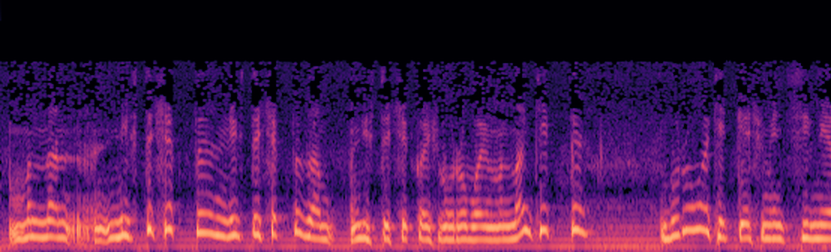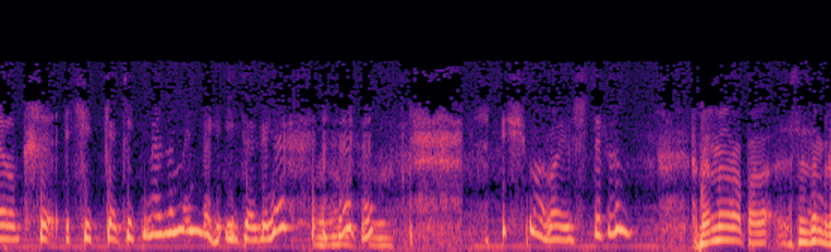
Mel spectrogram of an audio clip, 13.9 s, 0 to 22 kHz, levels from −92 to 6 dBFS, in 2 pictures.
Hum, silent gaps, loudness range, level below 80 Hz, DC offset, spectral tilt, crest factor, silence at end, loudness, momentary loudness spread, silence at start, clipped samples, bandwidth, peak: none; none; 3 LU; -42 dBFS; under 0.1%; -9.5 dB/octave; 14 dB; 0 s; -16 LUFS; 9 LU; 0 s; under 0.1%; 7.4 kHz; 0 dBFS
